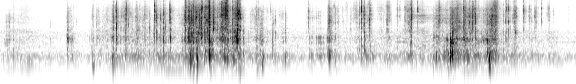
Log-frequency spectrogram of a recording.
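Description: Crinkling and crumpling of foil-wrapped military dry-ration packets being handled and pulled out of their cardboard box, in irregular rustling bursts, loudest about four seconds in and again about nine seconds in.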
